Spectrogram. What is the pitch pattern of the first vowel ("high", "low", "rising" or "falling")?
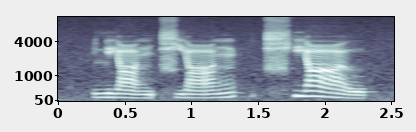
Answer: low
